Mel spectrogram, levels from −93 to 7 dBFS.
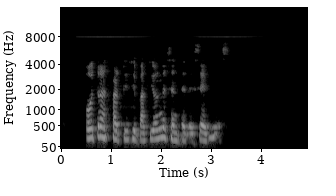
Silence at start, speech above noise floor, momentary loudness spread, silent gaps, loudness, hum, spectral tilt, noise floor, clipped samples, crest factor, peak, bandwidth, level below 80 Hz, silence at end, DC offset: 0.5 s; over 49 dB; 7 LU; none; -42 LUFS; none; -6.5 dB/octave; under -90 dBFS; under 0.1%; 18 dB; -24 dBFS; 8.2 kHz; under -90 dBFS; 1.65 s; under 0.1%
